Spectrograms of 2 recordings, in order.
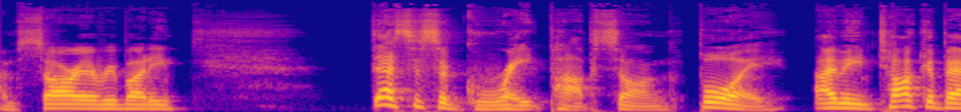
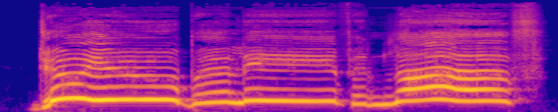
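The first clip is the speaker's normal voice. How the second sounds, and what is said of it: Singing in falsetto. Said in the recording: “There's my falsetto.”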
